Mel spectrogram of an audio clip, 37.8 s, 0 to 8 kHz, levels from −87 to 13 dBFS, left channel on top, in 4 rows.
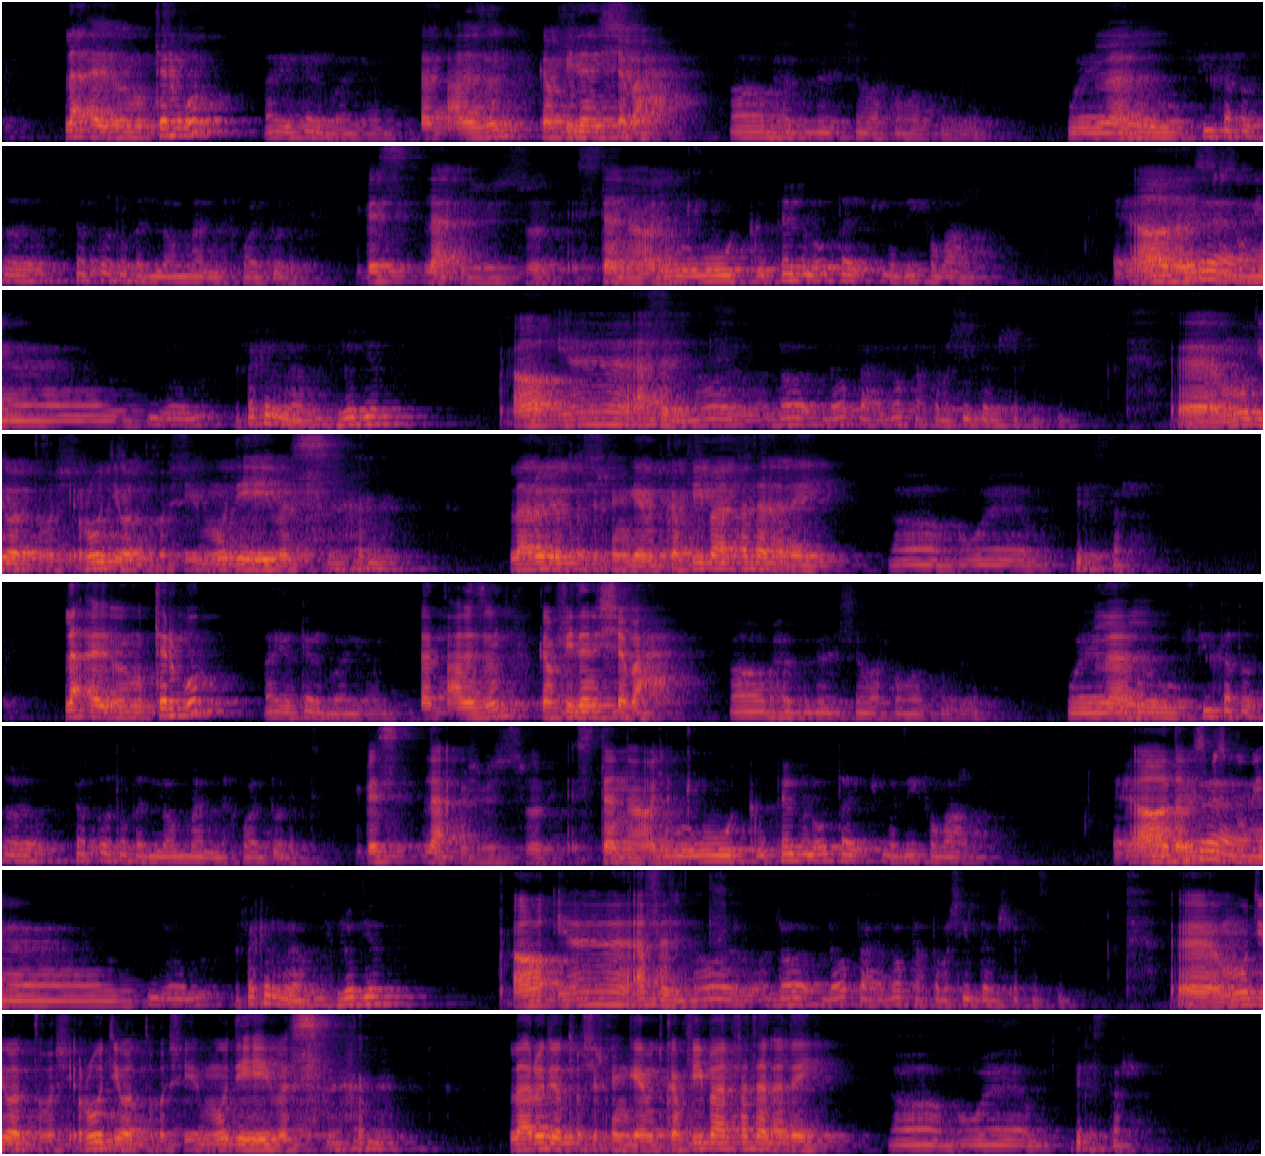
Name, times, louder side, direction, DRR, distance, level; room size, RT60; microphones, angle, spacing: voice 1, 0.5-1.5 3.1-3.8 4.0-5.0 8.2-8.6 12.1-14.5 17.9-18.4 18.8-18.9 22.7-24.0 27.7-29.4 29.6-31.1 32.2-34.5, right 1 dB, 90° right, 5 dB, 5.3 m, -30 dB
voice 2, 2.0-2.9 5.5-7.3 8.0-11.7 14.4-16.8 17.8-21.8 23.8-26.5 26.8-26.9 29.2-29.5 29.8-30.3 30.8-31.4 35.0-36.9, right 1 dB, 70° right, 3 dB, 2.5 m, -36 dB
20.5 x 19.5 x 9.6 m, 0.69 s
head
